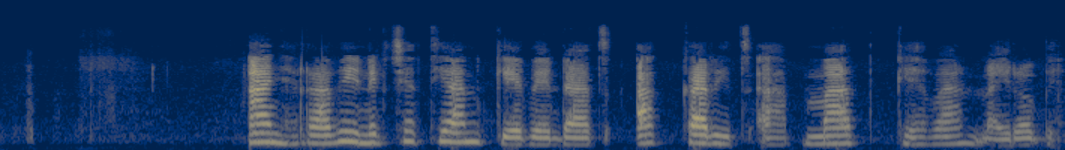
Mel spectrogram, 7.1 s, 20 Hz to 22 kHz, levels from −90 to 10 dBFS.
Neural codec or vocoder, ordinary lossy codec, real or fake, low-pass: none; AAC, 32 kbps; real; 10.8 kHz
